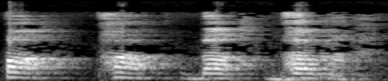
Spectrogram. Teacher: प वाला सीरीज है उसको होठ से बोलते हैं। प फ ब भ म तो इसमें उच्चारण स्थान होठ हो जाता है।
